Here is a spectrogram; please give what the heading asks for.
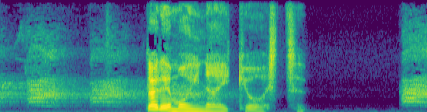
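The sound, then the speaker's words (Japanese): Crows caw at dusk, giving a few harsh, nasal calls with the first one loudest and longest. A voice speaks softly before and after the calls. “カーカーと鳴くカラスの声に、あなたの胸が少しだけ締め上げられる。”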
